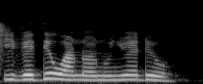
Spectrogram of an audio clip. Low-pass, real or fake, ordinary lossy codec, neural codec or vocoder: 7.2 kHz; real; Opus, 32 kbps; none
